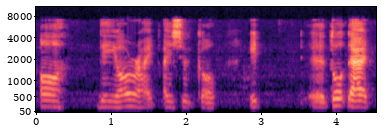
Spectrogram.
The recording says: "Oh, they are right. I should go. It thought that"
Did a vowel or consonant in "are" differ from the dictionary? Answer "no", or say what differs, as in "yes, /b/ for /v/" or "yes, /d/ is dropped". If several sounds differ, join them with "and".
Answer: yes, /l/ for /ɹ/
